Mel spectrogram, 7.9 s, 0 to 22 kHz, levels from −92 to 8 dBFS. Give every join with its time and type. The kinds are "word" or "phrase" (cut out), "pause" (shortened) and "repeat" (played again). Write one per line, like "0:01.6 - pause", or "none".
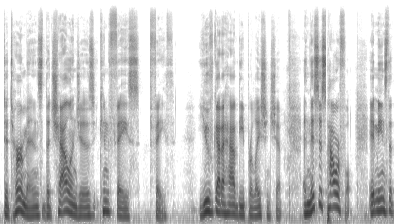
0:02.0 - word
0:03.0 - word
0:04.8 - word
0:06.5 - word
